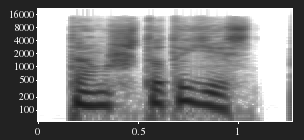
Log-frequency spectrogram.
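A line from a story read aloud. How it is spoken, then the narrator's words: Whispered. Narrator (Russian): прошептал я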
